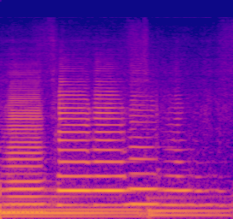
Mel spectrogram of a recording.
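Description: Live jazz ballad: a saxophone plays a long held note over piano and bass accompaniment, fading toward the end.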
